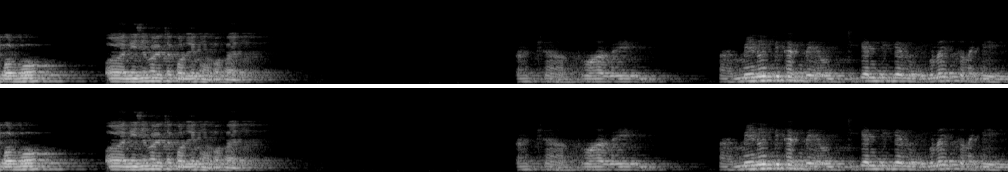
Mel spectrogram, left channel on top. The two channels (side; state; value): both; identical; correlation 1.00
